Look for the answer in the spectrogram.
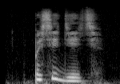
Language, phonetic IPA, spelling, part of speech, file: Russian, [pəsʲɪˈdʲetʲ], посидеть, verb, Ru-посидеть.ogg
- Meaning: to sit (for a while)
